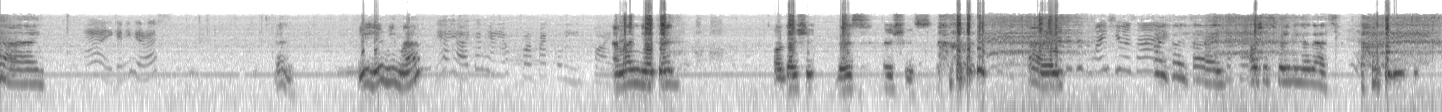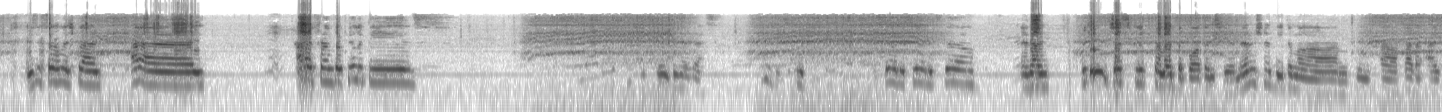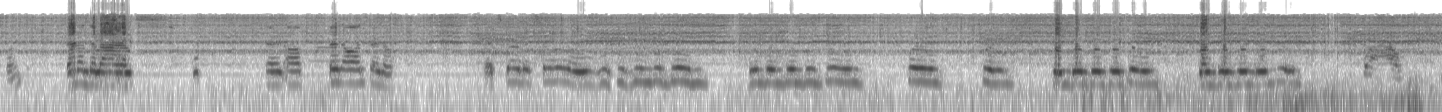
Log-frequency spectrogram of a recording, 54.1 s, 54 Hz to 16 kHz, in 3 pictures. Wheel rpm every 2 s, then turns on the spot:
10, 0, 0, 0, 0, 0, 70, 30, 60, 60, 10, 0, 70, 90, 130, 10, 100, 50, 160, 160, 160, 160, 160, 160, 160, 160, 160.
none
